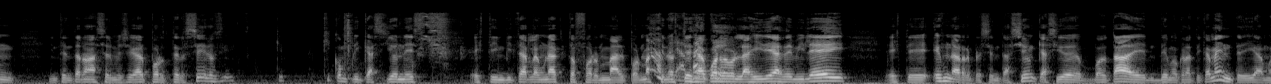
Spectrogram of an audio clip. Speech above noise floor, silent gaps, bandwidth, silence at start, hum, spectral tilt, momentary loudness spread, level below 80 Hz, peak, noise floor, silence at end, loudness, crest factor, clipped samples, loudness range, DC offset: 21 dB; none; 11.5 kHz; 0 s; none; -5.5 dB/octave; 16 LU; -48 dBFS; -4 dBFS; -45 dBFS; 0 s; -24 LUFS; 20 dB; under 0.1%; 9 LU; under 0.1%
